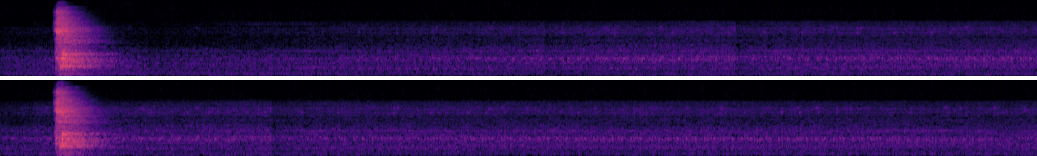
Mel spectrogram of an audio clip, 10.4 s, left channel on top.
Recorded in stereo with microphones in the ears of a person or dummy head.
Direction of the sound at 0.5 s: 10° right (ahead or behind).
